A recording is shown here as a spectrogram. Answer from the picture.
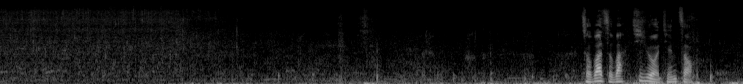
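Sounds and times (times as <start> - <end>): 
babbling mountain stream: 0.0 - 3.2
speech: 5.8 - 7.2.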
